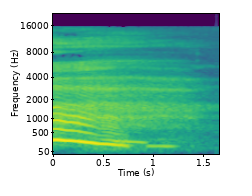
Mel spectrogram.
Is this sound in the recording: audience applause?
no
